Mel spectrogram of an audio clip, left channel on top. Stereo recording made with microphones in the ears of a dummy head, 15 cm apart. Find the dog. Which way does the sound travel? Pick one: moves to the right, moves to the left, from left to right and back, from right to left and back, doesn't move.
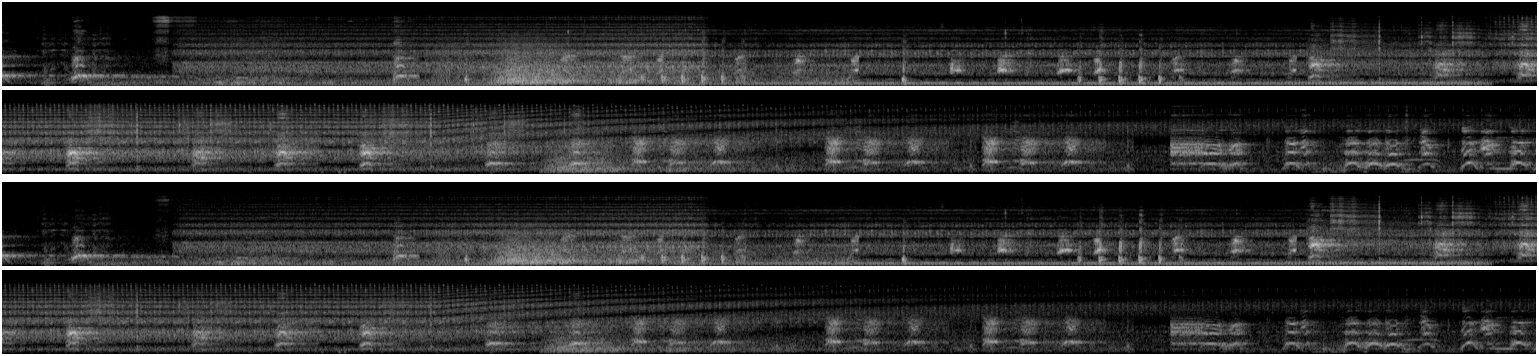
from left to right and back.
